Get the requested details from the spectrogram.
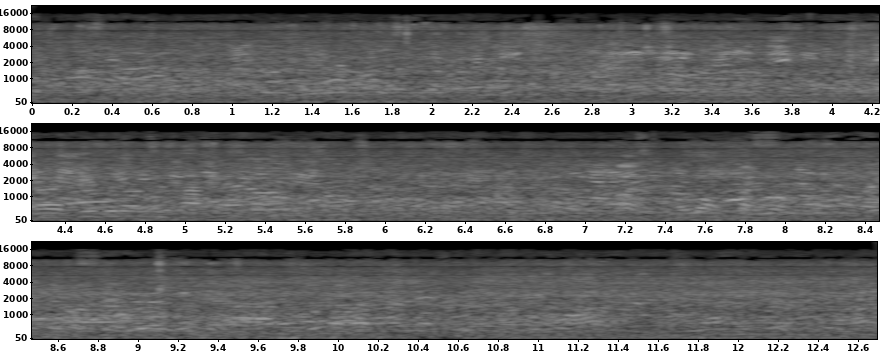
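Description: A crowd of people chatter and call out nearby, outdoors in the street.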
